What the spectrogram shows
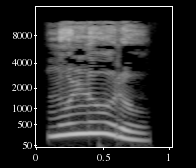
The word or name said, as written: ಮಿಳಿರು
